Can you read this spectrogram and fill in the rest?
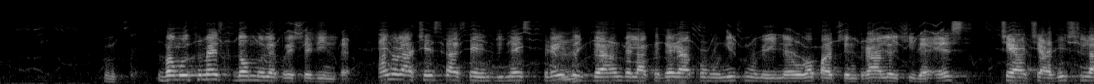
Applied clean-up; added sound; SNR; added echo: neural separator model SepFormer DNS4.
